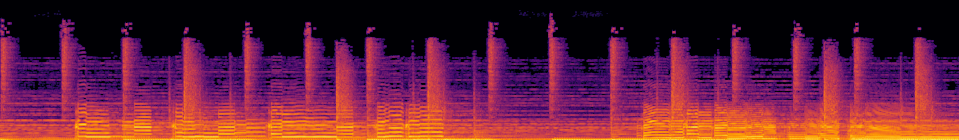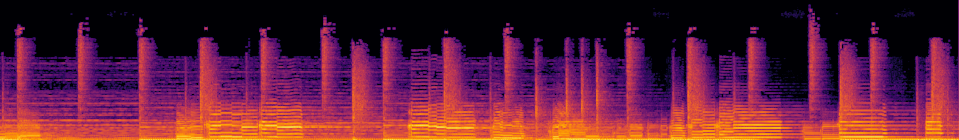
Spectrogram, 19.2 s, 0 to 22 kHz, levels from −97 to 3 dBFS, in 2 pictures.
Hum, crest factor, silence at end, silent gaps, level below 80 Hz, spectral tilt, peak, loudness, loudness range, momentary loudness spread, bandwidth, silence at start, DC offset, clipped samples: none; 12 dB; 0 s; none; -26 dBFS; -6 dB/octave; 0 dBFS; -12 LUFS; 2 LU; 11 LU; 18.5 kHz; 0 s; 0.5%; under 0.1%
